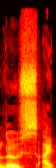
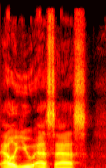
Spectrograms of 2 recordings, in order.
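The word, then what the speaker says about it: Luss: actress not probably mispronouncing named Sasha Loess or loose eye it's Lu SS I'm not saying she's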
